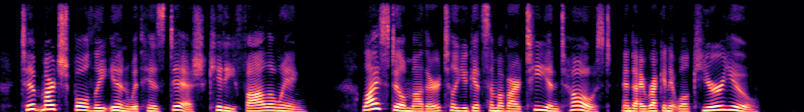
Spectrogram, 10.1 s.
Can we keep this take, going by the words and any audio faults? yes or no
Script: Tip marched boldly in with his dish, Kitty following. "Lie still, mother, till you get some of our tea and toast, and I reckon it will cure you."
no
